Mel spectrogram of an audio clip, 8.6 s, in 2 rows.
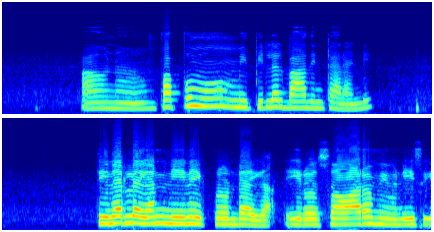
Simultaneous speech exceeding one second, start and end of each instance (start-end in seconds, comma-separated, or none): none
